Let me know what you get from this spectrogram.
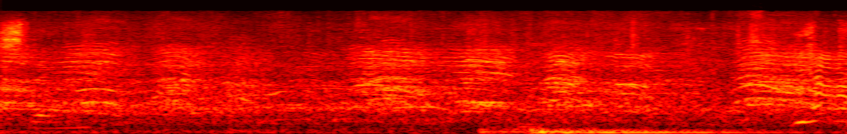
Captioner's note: crowd continuous rallying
